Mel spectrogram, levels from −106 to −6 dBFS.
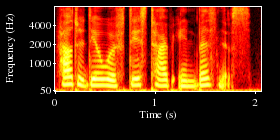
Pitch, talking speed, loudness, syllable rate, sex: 220 Hz, 230 wpm, -20 LUFS, 6.0 syllables/s, female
